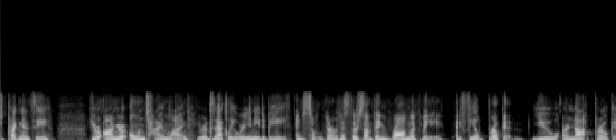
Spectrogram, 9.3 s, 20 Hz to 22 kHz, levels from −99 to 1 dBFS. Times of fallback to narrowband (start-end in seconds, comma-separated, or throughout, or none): none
